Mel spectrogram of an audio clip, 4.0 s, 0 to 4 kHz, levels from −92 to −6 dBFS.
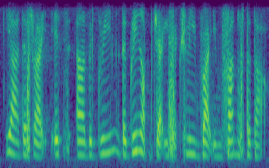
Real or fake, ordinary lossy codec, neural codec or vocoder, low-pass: real; Opus, 24 kbps; none; 3.6 kHz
